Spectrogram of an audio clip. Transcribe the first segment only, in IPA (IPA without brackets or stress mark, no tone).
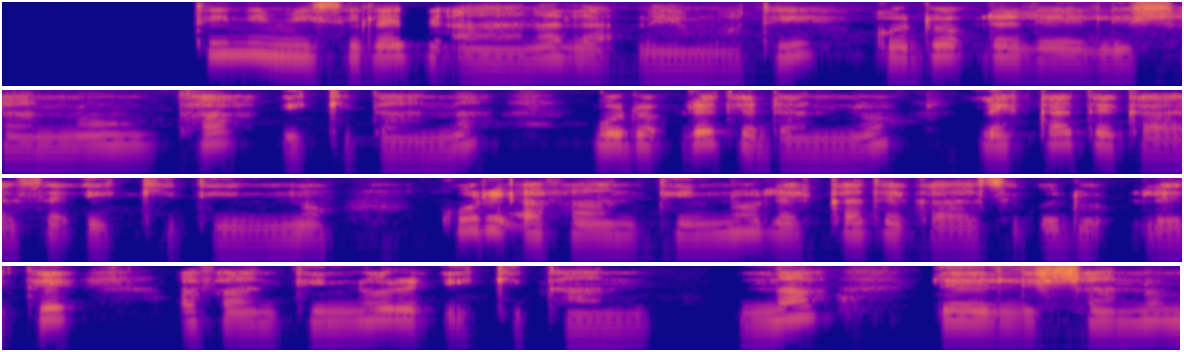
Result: t̪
